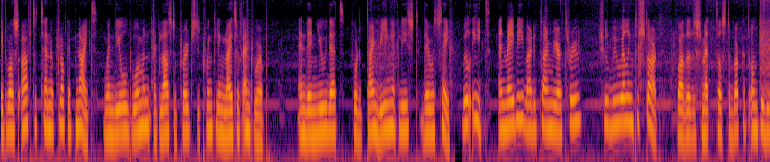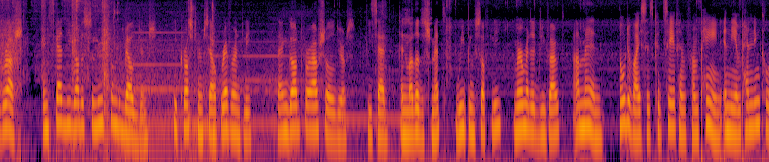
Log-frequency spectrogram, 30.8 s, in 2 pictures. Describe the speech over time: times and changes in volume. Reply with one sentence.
You can hear the talking from 0.0 to 30.7 s, at a steady volume.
